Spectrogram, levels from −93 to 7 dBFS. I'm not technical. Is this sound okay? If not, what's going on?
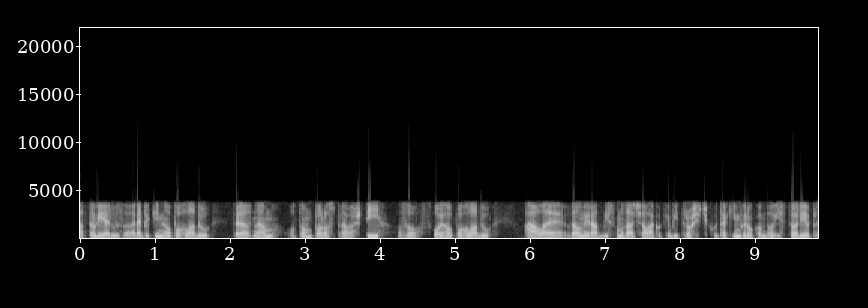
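No. Between 3.90 and 3.98 s, just after "tom porozprávaš" and before "zo svojho pohľadu ale", pieces of the speech got lost in transit. This is packet loss with last packet repeated: the receiver filled the 80 ms gap, likely four 20 ms chunks, by replaying the final chunk it had, causing a brief robotic stutter. The narrow telephone-style sound comes from ordinary G.711 phone coding.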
